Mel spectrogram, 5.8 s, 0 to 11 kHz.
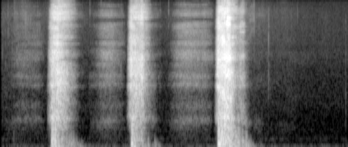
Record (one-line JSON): {"exhalation_length": "5.8 s", "exhalation_amplitude": 21615, "exhalation_signal_mean_std_ratio": 0.28, "survey_phase": "beta (2021-08-13 to 2022-03-07)", "age": "45-64", "gender": "Female", "wearing_mask": "No", "symptom_new_continuous_cough": true, "symptom_runny_or_blocked_nose": true, "symptom_sore_throat": true, "symptom_fatigue": true, "symptom_fever_high_temperature": true, "symptom_headache": true, "symptom_onset": "1 day", "smoker_status": "Never smoked", "respiratory_condition_asthma": false, "respiratory_condition_other": false, "recruitment_source": "Test and Trace", "submission_delay": "1 day", "covid_test_result": "Negative", "covid_test_method": "RT-qPCR"}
